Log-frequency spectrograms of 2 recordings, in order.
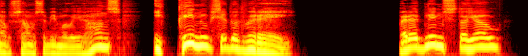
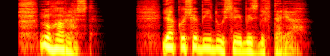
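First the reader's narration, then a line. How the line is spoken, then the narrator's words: Child's exclamation. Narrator (Ukrainian): вигукнув малий Ганс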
